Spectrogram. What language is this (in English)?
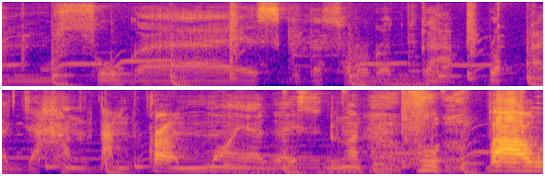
Indonesian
